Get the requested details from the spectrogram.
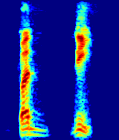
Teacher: کسرہ کو آواز لمبی نہیں کرنی، صرف 1 سیکنڈ ہی اس کا رول ہوگا، 1 سیکنڈ ہی لمبائی ہوگی.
